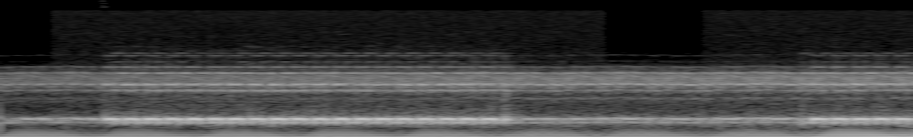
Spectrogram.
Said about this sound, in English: All the kids' parents, except for one of them, have come and picked up their kids, but the gym phone is ringing.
